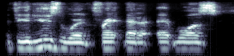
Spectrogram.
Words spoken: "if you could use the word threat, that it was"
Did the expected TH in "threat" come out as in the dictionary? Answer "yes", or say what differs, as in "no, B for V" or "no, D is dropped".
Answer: no, F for TH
